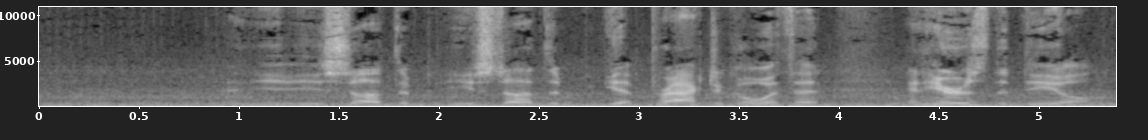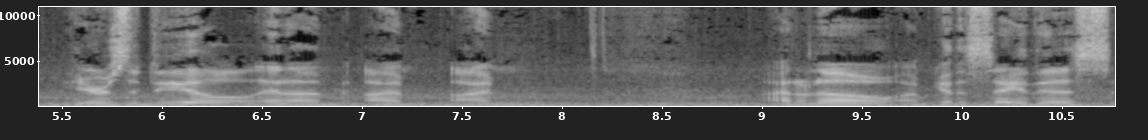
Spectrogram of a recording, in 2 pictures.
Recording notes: Maybe it’s that I was driving home from a gig late at night and needed something to keep me awake.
